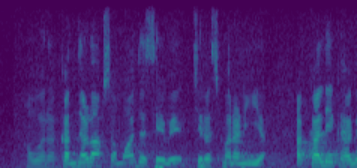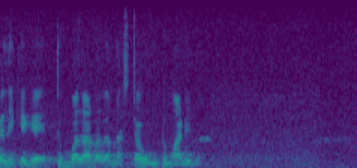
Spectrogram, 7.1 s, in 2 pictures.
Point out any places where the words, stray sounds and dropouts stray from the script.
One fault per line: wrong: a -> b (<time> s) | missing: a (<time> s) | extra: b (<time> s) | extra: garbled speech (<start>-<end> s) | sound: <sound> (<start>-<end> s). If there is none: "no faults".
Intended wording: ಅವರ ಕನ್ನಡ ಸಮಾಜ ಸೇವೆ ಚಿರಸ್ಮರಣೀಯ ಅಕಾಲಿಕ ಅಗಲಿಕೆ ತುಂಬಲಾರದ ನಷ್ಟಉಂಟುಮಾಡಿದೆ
no faults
